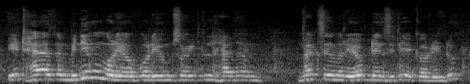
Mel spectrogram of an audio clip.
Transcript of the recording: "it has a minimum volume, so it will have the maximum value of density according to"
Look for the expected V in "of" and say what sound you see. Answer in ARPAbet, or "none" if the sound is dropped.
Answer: P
